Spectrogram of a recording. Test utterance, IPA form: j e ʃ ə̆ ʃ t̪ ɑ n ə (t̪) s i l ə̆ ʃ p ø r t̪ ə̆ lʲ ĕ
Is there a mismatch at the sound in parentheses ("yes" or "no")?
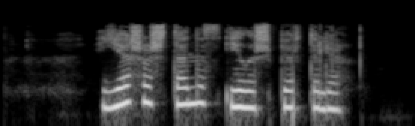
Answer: yes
